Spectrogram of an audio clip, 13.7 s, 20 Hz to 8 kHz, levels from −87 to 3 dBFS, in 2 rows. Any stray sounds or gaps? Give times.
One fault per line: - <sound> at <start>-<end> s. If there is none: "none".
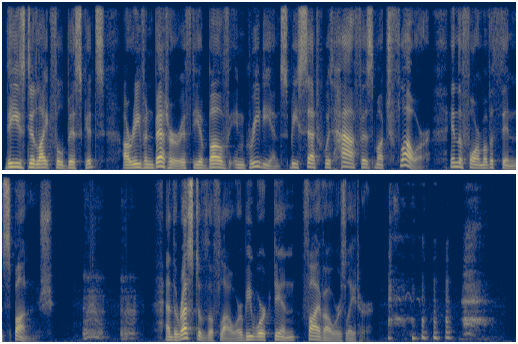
- cough at 7.9-8.7 s
- laugh at 12.0-13.5 s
